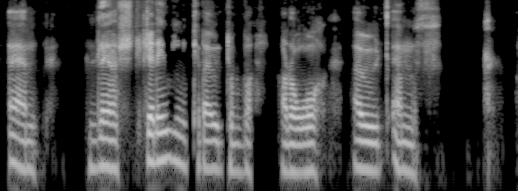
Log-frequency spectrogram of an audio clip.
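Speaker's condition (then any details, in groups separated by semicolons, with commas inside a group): Cerebral palsy; unable to walk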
